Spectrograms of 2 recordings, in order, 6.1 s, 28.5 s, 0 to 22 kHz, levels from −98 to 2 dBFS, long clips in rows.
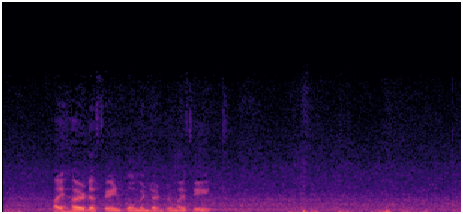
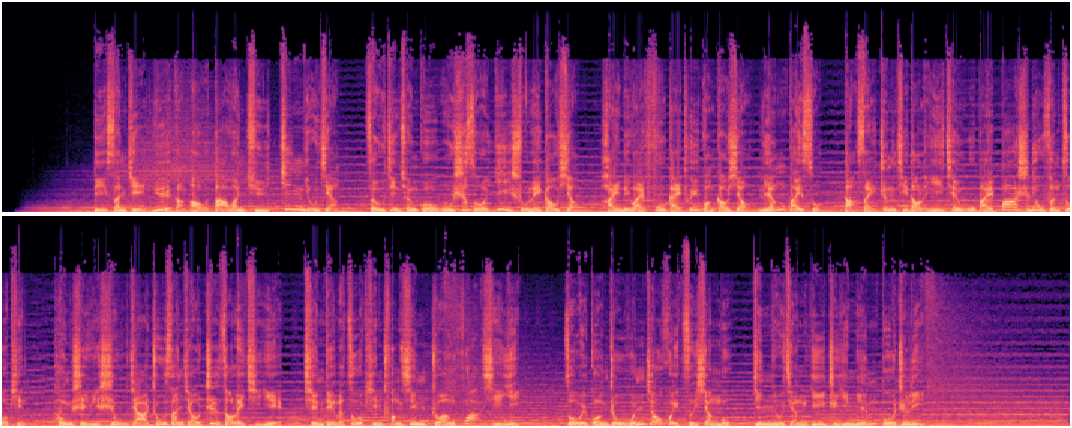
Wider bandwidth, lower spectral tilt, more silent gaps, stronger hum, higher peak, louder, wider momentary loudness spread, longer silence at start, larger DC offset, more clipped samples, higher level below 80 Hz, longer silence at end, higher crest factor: second, 13 kHz vs 19.5 kHz; first, -7.5 dB/octave vs -4.5 dB/octave; neither; neither; second, -16 dBFS vs 0 dBFS; second, -34 LUFS vs -12 LUFS; first, 23 LU vs 11 LU; second, 0.05 s vs 0.55 s; neither; neither; second, -56 dBFS vs -30 dBFS; about the same, 0 s vs 0 s; first, 20 dB vs 12 dB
